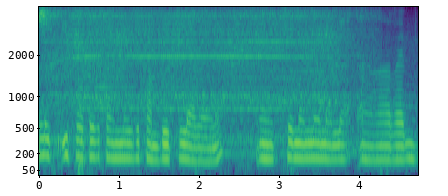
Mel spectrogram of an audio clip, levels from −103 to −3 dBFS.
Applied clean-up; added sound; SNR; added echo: none; Domestic sounds, home sounds; 8 dB; none.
